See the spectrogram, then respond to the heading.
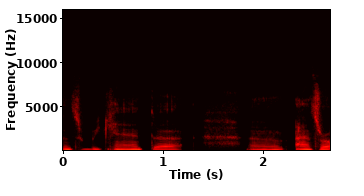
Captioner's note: speaking in French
